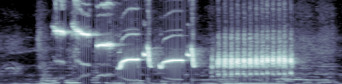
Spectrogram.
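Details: Brown-chested jungle flycatcher from Bali singing as a lure: descending pure whistles followed by two upslurred swoops, then a fast dry rattling trill of about a dozen pulses.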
